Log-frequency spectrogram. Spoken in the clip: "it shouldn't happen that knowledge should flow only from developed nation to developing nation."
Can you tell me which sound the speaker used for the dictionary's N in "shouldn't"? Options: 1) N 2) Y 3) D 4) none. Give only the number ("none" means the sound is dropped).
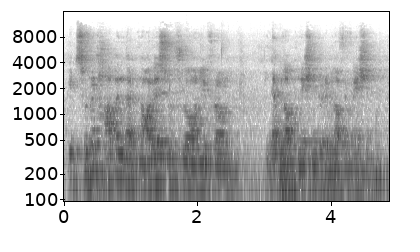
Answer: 4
